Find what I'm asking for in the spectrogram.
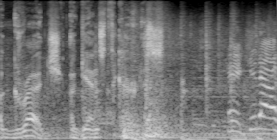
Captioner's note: knocking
